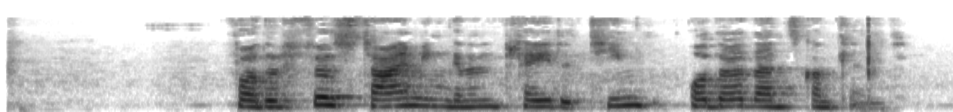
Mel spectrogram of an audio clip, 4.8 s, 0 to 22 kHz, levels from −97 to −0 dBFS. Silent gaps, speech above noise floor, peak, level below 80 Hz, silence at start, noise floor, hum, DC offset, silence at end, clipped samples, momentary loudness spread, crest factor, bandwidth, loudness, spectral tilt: none; 47 dB; -2 dBFS; -68 dBFS; 1.2 s; -66 dBFS; none; under 0.1%; 0.35 s; under 0.1%; 10 LU; 18 dB; 11.5 kHz; -18 LUFS; -4 dB/octave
